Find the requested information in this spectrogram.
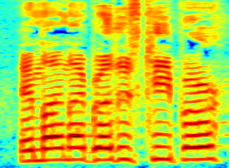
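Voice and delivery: Cain's snide, dismissive comeback; a touch of sarcastic defiance; snarky. Acted. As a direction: toss it off with a sneer at God. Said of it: "That's a little snarky".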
